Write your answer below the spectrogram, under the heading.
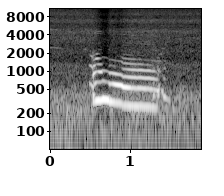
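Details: Trapper, a coonhound off the leash at a dam, one of his favourite spots, where he sits staring at the water and howls; a single short tonal howl of under a second, rich in harmonics and gently falling in pitch, over quiet background.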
